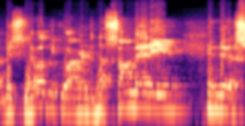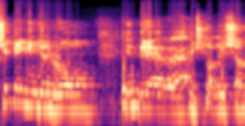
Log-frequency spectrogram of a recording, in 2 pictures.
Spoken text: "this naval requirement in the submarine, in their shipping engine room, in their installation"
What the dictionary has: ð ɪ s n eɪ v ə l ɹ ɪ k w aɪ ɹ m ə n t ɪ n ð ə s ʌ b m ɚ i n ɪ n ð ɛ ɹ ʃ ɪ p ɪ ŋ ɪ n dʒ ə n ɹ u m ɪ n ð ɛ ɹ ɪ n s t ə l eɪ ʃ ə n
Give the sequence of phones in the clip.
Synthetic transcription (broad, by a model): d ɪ s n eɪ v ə l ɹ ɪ k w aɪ ɹ m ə n t ɪ n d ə s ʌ m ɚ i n ɪ n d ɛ ɹ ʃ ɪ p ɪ ŋ ɪ n dʒ ə n ɹ u m ɪ n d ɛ ɹ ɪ n s t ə l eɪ ʃ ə n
